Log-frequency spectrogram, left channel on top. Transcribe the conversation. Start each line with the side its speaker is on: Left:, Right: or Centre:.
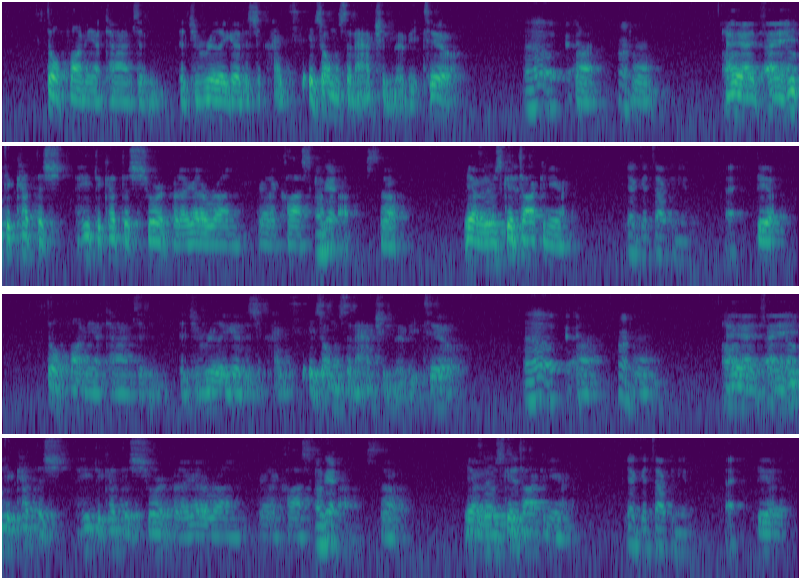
Left: still funny at times, and it's really good. It's it's, it's almost an action movie too.
Right: Oh, okay.
Left: But
Right: Huh.
Left: yeah.
Right: I'll
Left: hey,
Right: have to check
Left: I, I
Right: that
Left: hate
Right: one
Left: to cut
Right: out.
Left: this I hate to cut this short, but I got to run. I got a class coming
Right: Okay.
Left: up. So yeah,
Right: Sounds
Left: but it was good
Right: good.
Left: talking to you.
Right: Yeah, good talking to you. Bye.
Left: See ya.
